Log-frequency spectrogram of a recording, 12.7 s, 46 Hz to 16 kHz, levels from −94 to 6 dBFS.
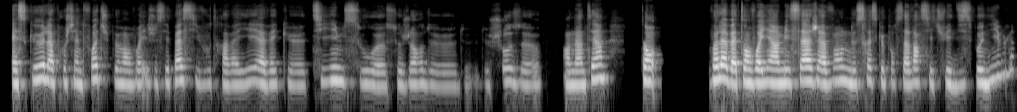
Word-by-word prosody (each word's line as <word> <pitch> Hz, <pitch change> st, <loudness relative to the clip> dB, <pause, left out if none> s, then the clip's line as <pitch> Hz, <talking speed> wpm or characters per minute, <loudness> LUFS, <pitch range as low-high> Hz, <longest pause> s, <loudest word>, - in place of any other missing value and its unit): est-ce 205 Hz, 0 st, +1 dB
que 215 Hz, -, -11 dB
la 255 Hz, -4 st, +4 dB
prochaine 215 Hz, -1 st, -7 dB
fois 250 Hz, +6 st, -1 dB
tu 255 Hz, 0 st, -15 dB
peux 220 Hz, -, -11 dB
m'envoyer» 205 Hz, +1 st, -5 dB
je 210 Hz, 0 st, -15 dB
sais 215 Hz, +2 st, -10 dB
pas 235 Hz, +2 st, 0 dB
si 235 Hz, -3 st, -11 dB
vous 200 Hz, +1 st, -15 dB
travaillez 200 Hz, +2 st, -8 dB
avec, 200 Hz, 0 st, -4 dB
heu, 190 Hz, -1 st, -13 dB
Teams 235 Hz, 0 st, -4 dB, 0.2 s
ou 200 Hz, -1 st, -8 dB
heu, 180 Hz, 0 st, -6 dB
ce 190 Hz, +2 st, -13 dB
genre 200 Hz, +2 st, -7 dB
de 180 Hz, -2 st, -17 dB
de -, -, -27 dB, 0.2 s
de 195 Hz, -, -20 dB
choses, 225 Hz, +1 st, -10 dB
heu, 195 Hz, 0 st, -12 dB, 0.3 s
en 195 Hz, 0 st, -2 dB
interne, 255 Hz, +8 st, +1 dB, 0.4 s
t'en 230 Hz, -2 st, +4 dB, 0.6 s
voilà, 255 Hz, +1 st, +9 dB
bah, 205 Hz, -, +9 dB
t'envoyer 215 Hz, +1 st, +4 dB
un 210 Hz, 0 st, +6 dB
message 230 Hz, +2 st, +5 dB
avant, 210 Hz, +3 st, +1 dB
ne 215 Hz, -3 st, -1 dB
serait-ce 230 Hz, +3 st, -7 dB
que 215 Hz, -, -7 dB
pour 205 Hz, -1 st, -16 dB
savoir 210 Hz, +2 st, -1 dB
si 205 Hz, -2 st, -10 dB
tu 210 Hz, +1 st, -9 dB
es -, -, 0 dB
disponible. 210 Hz, -, -3 dB
210 Hz, 205 wpm, -20 LUFS, 200-230 Hz, 0.6 s, voilà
